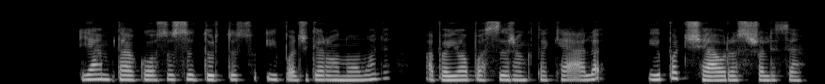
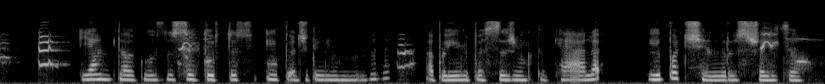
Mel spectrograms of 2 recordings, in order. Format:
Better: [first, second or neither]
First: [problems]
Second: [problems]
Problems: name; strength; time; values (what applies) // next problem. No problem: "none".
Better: first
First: none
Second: noise reduction (neural diffusion model UNIVERSE++)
